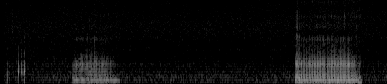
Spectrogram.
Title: Fat snoring bear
